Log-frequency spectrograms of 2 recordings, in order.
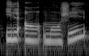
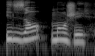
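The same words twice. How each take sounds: First: No z sound links ils to ont. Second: A z sound links ils to ont. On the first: The speaker calls it wrong. "Vous ne pouvez pas dire" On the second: The speaker calls it right. "la liaison est obligatoire entre pronom et verbe"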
